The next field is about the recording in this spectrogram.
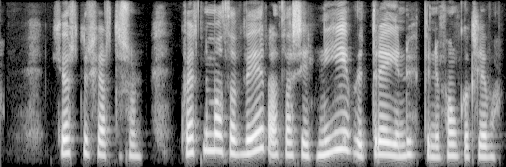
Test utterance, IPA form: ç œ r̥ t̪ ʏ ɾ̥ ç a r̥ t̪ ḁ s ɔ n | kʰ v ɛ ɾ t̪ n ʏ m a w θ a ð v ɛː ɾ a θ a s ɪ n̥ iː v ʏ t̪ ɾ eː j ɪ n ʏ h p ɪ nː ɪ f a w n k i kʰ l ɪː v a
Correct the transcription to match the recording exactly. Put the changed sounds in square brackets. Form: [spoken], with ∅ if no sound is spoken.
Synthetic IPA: ç œ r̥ t̪ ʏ ɾ̥ ç a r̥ t̪ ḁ s ɔ n | kʰ v ɛ ɾ t̪ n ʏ m a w θ a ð v ɛː ɾ a θ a s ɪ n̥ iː v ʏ t̪ ɾ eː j ɪ n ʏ h p ɪ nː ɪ f a w [ŋ] k [a] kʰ l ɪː v a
